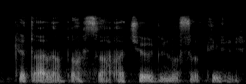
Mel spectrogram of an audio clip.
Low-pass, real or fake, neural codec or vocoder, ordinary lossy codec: 9.9 kHz; fake; autoencoder, 22.05 kHz, a latent of 192 numbers a frame, VITS, trained on one speaker; none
